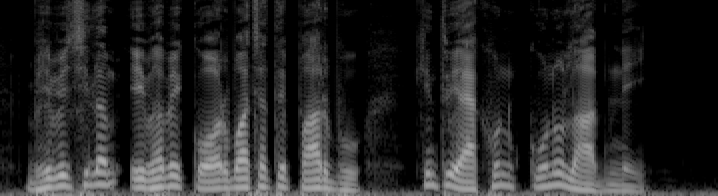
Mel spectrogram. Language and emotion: Bengali, sad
